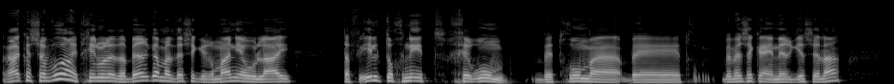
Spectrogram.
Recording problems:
none

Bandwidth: 14 kHz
